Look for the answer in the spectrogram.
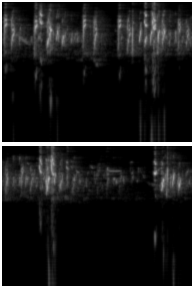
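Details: Goldfinch song used to excite other goldfinches into song, a rapid jumble of high liquid twitters and chattering trills in short bursts separated by brief silences.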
